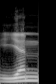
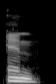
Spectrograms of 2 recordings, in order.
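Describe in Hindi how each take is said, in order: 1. यह स्वर से पहले y ध्वनि से शुरू होता है। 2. यह सीधे e स्वर से शुरू होता है। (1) "इसे यन नहीं" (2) "एन पढ़ा जाता है"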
